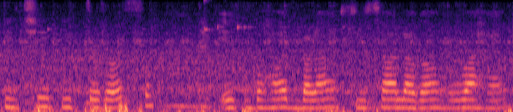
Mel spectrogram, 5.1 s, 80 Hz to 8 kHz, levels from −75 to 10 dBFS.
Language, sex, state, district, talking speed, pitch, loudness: Hindi, female, Bihar, West Champaran, 115 wpm, 205 Hz, -17 LUFS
